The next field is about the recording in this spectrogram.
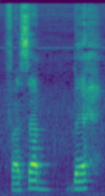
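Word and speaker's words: فسبح: You cannot pronounce the shadda unless you assume you're pronouncing 2 bas, one with a sukun and the other one with a fatha. Right? So you're gonna say fasabbih bihamdi rabbika wastaghfir.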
